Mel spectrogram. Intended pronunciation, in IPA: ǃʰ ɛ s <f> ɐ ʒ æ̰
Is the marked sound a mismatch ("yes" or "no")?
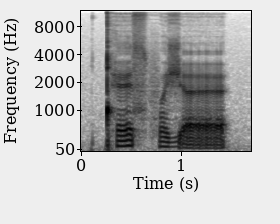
no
